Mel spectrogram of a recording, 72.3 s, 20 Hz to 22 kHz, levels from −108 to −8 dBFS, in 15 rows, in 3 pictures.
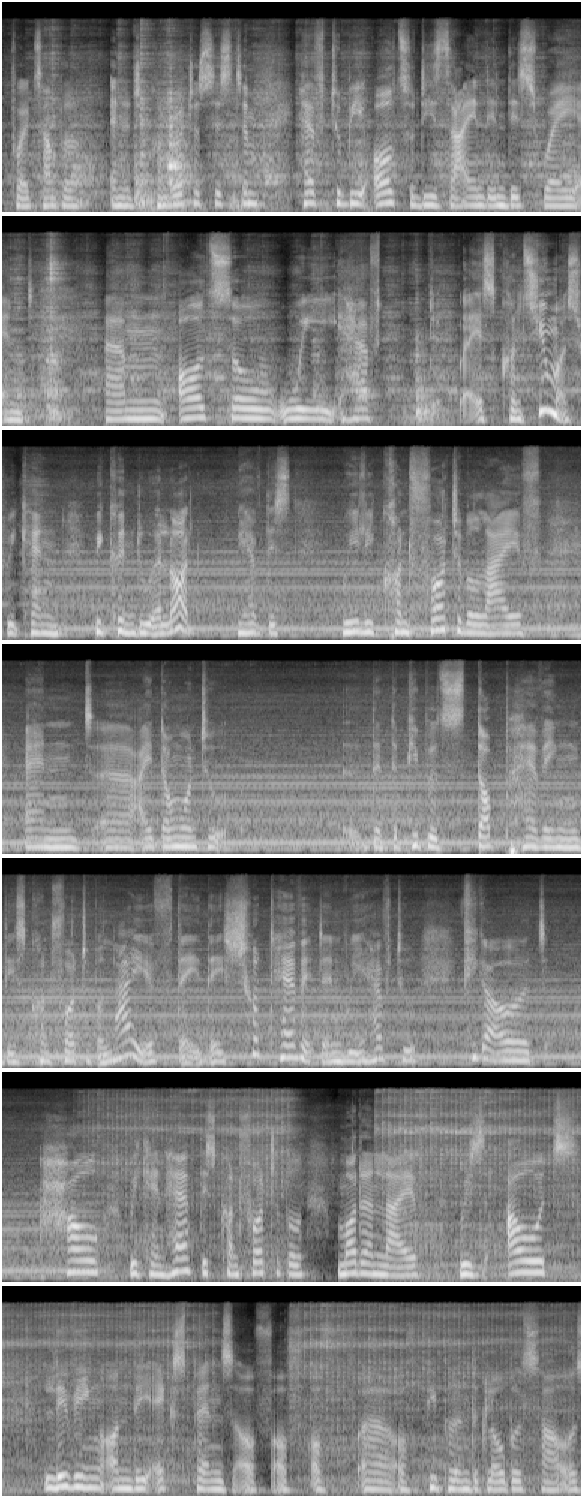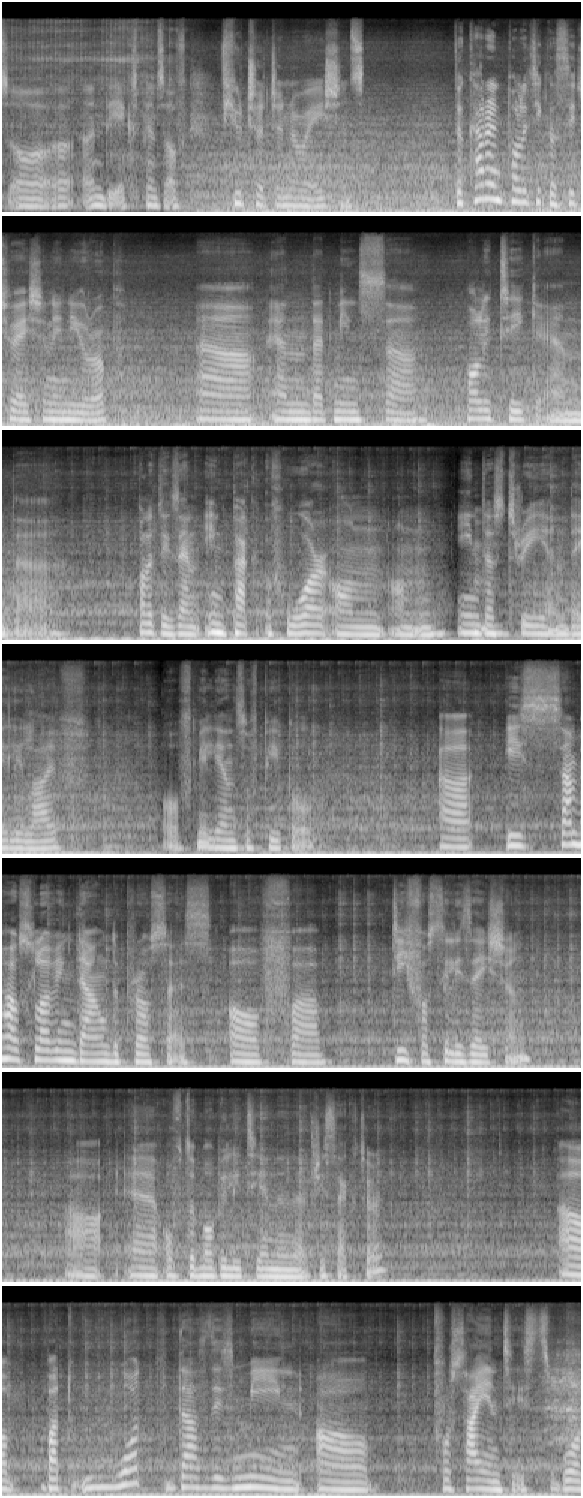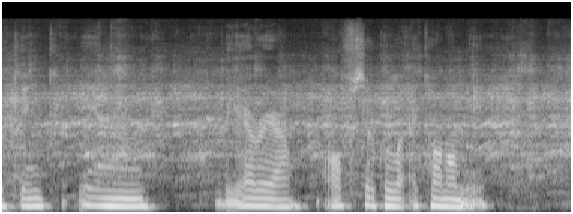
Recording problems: machinery noise; loud; throughout; 10 dB below the speech

